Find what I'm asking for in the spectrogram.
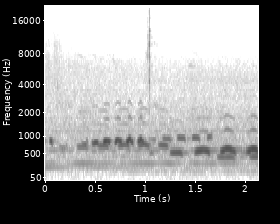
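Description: Owls in an enclosure in Divinity: Original Sin 2 cooing in soft, wavering repeated hoots, close and clear over a low steady hum.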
